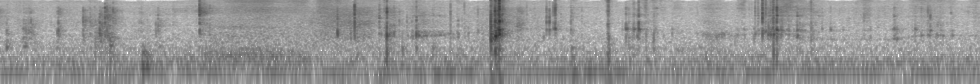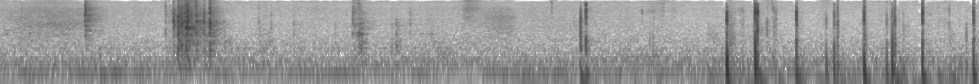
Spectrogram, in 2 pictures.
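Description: Sharp taps on a hard stone souvenir ring out, scattered at first, then a quick cluster of several knocks near the end, close and fairly quiet.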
